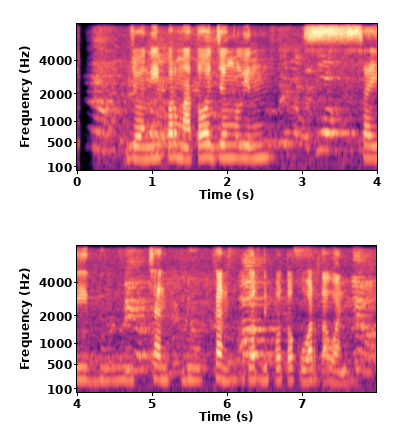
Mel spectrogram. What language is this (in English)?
Sundanese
